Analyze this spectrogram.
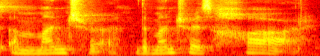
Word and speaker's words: har: And right as you pronounce the sound r, it's a little bit of a roll of the tongue. Har. So your tongue is touching the roof of the mouth.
